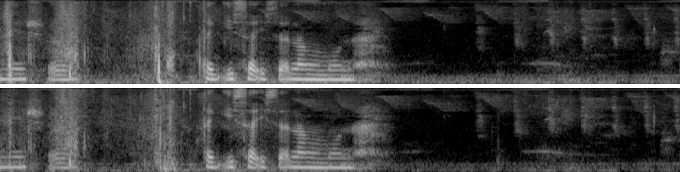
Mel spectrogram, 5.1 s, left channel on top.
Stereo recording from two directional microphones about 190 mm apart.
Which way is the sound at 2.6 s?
15° left (ahead or behind).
